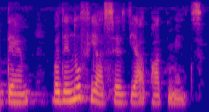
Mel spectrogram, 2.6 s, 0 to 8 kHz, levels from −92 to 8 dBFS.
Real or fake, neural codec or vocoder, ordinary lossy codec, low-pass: real; none; none; none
